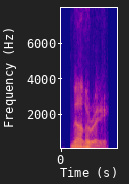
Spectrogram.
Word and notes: nunnery: British English

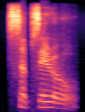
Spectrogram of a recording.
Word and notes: subzero: Indian

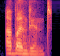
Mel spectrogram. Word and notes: abundant: Indian

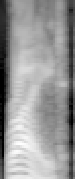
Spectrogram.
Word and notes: rite: American English

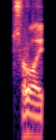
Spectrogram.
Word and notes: troy: British English

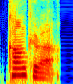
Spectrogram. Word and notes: conqueror: Indian

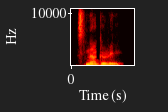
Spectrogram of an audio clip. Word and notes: snuggery: Indian

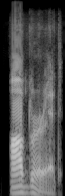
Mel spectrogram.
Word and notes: obdurate: American English

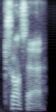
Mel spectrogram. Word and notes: trotter: British English

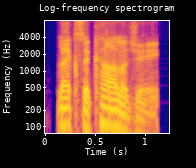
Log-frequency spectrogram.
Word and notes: lexicology: British English

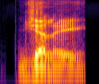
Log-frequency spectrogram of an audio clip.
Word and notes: jelly: British English

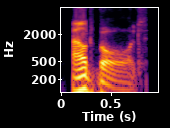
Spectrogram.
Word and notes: outboard: British English

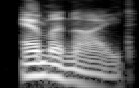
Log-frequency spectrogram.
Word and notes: ammonite: American English

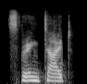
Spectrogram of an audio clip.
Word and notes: springtide: Indian

